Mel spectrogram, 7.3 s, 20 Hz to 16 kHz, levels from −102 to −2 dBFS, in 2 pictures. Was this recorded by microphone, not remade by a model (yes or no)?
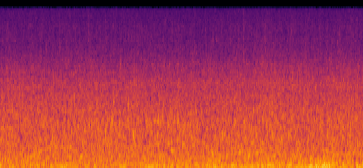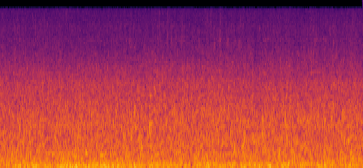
yes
